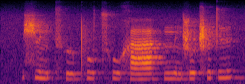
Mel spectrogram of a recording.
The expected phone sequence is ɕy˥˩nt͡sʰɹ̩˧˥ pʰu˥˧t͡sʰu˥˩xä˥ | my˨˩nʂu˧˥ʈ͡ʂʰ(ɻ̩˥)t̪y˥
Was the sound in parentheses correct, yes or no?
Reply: no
